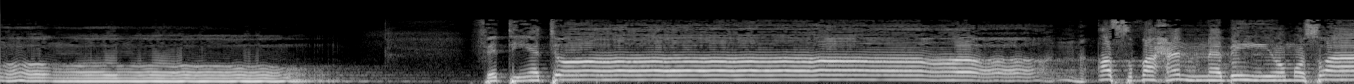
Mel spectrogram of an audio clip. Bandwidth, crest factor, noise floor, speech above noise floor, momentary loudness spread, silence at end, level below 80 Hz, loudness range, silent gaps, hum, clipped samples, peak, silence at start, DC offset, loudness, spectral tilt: 8.6 kHz; 12 dB; -45 dBFS; 33 dB; 8 LU; 0 s; -42 dBFS; 6 LU; none; none; under 0.1%; -2 dBFS; 0 s; under 0.1%; -14 LUFS; -7 dB/octave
